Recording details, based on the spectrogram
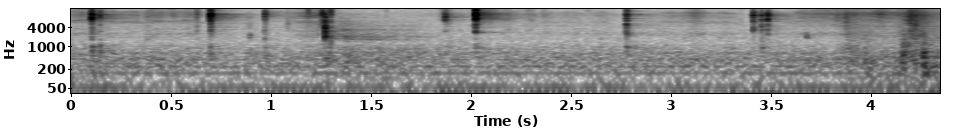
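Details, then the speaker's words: PLANET3 hub install on Specialized Creo SL, prying the ring gear up: faint irregular sharp clicks; sun gear also displaced upward, requiring removing the ring gear and re-pressing the sun gear. "if you can hear this sound the little clicking sound that was just happening that means that I have also caught the sound gear and moved it up in the air"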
